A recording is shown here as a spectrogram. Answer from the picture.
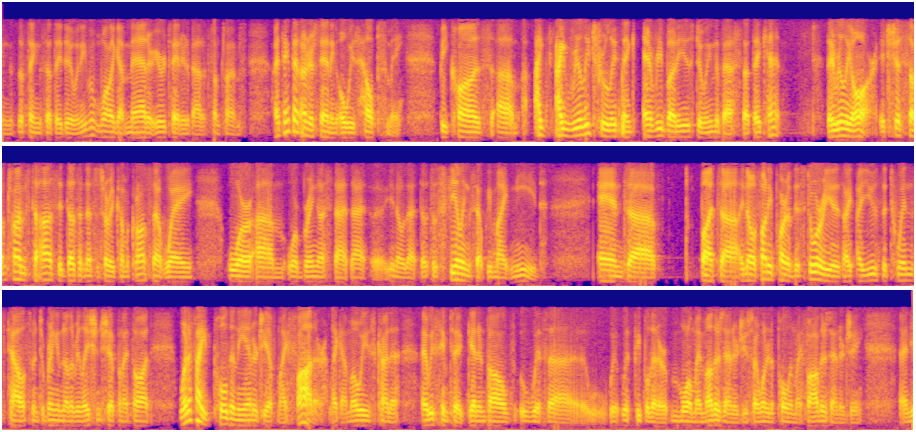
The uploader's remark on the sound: Callers may call in 15-20 minutes into the live show with questions or comments and 5 minute mini navigational consultations. We will open up the phone lines early today for questions and comments.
